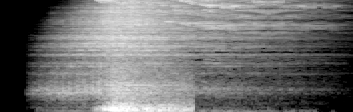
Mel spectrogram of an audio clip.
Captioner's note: chimes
